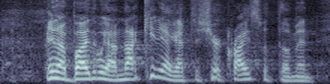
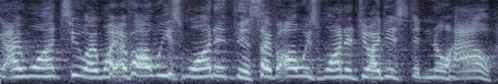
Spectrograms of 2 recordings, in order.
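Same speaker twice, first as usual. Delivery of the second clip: higher, mildly tearful imitation; a hint of happy tears, pitched up; retold tearful joy; 6 semitones higher, 3 dB louder than usual. Woman at the kitchen table finally ready, mildly tearful. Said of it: "she starts crying".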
